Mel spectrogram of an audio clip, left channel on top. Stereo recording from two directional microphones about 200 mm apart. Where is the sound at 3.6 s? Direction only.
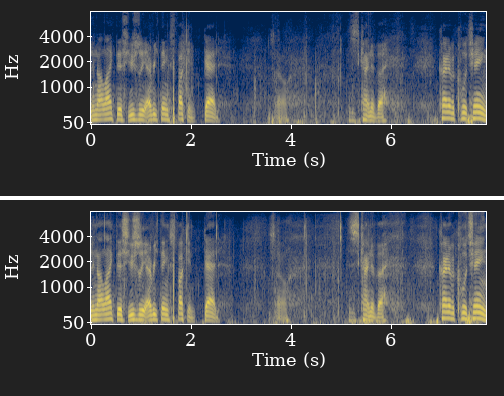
25° right (ahead or behind).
